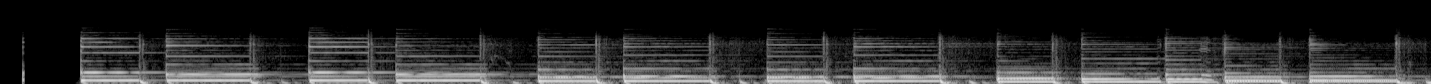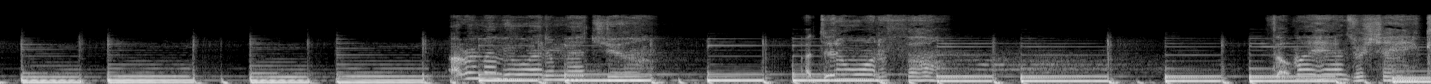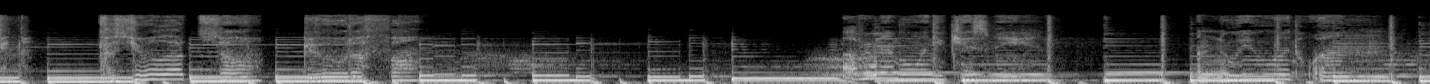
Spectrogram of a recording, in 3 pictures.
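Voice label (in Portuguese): gls feminina romântica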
